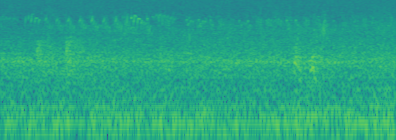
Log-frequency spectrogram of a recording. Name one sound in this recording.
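A truck drives past close by.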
